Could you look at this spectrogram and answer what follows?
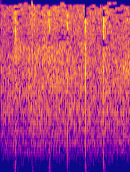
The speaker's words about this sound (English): maybe we'll just put our hands together and give them young ones and those a little bit older than young, maybe should have. Is that the best way of putting it? And, a wee round of applause just to show our appreciation now.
